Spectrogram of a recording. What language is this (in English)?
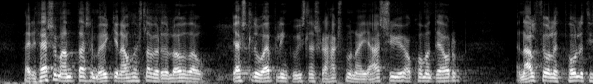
Icelandic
